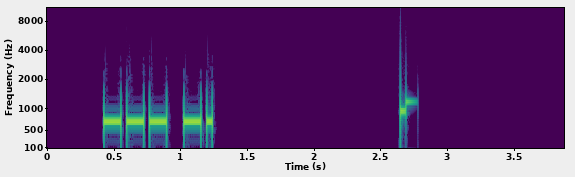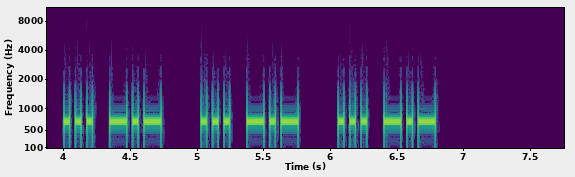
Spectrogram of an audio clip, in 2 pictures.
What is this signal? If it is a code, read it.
Morse code, heard as a keyed tone, about 28 wpm, 700 Hz. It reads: ON SK SK SK
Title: Canadian Provinces and Territories - Repeated 3x - 28wpm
